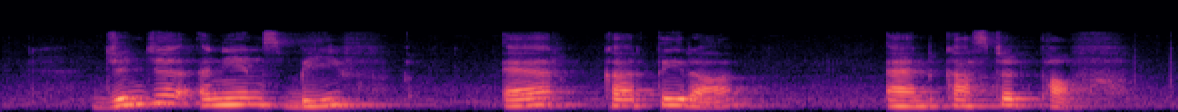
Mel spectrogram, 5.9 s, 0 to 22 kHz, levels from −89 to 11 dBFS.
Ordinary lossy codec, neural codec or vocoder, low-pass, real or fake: none; none; none; real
